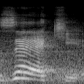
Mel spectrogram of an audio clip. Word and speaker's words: ZEC: Eu queria começar esse próximo bloco, agora esse segundo bloco, Gabriel, falando sobre a ZEC. É assim que se pronuncia? Isso, exatamente.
